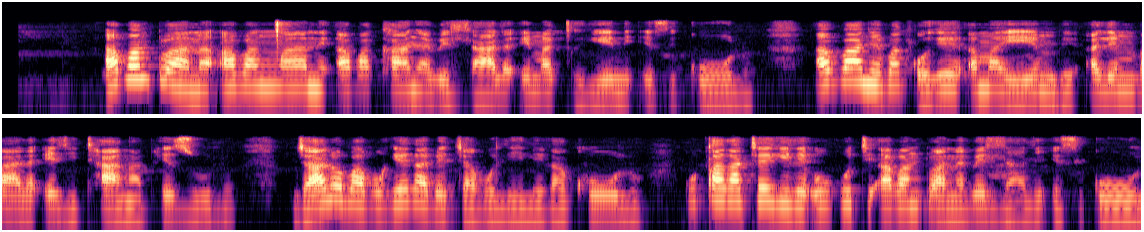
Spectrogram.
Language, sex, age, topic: North Ndebele, female, 25-35, education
